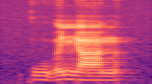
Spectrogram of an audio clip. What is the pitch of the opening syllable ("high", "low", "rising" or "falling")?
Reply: rising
